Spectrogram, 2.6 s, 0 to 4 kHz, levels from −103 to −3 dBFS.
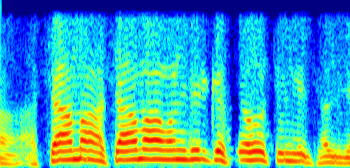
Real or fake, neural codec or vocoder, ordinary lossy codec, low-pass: fake; vocoder, 44.1 kHz, 128 mel bands every 256 samples, BigVGAN v2; none; 3.6 kHz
